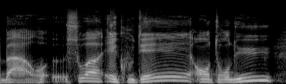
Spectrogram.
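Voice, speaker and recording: A man speaks with lively intonation. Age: 60s. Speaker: mayoral candidate. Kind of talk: radio interview. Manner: halting, many hesitations.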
